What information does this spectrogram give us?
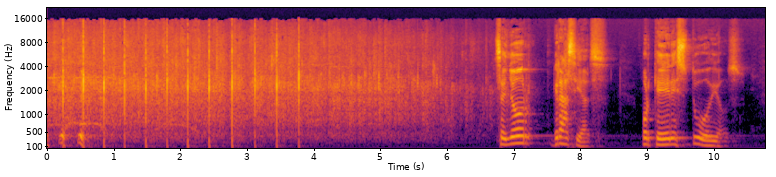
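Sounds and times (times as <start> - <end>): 
laughter: 0.0 - 0.9
audience applauding loudly: 0.0 - 7.0
speech: 0.1 - 0.7, 6.8 - 10.4.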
